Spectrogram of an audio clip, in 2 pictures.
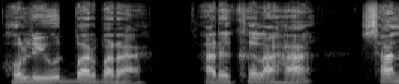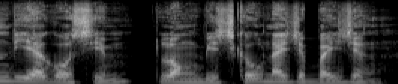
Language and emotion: Bodo, neutral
